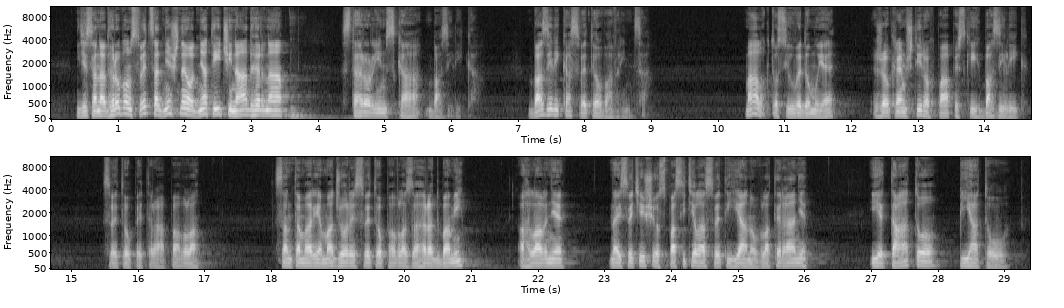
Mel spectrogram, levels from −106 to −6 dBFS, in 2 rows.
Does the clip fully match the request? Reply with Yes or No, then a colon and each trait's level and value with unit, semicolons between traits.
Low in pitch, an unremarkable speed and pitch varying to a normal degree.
No: low, 110 Hz; slow, 90 wpm; average, 3.6 semitones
